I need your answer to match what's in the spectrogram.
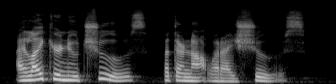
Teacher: another Latino English merger, which involves the blending together of sh and ch sounds. So something like choose for shoes and vice versa, shoes for choose.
